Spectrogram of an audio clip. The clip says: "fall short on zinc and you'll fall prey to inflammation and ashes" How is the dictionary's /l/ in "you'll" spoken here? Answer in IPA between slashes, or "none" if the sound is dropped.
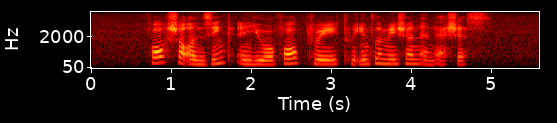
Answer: /w/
